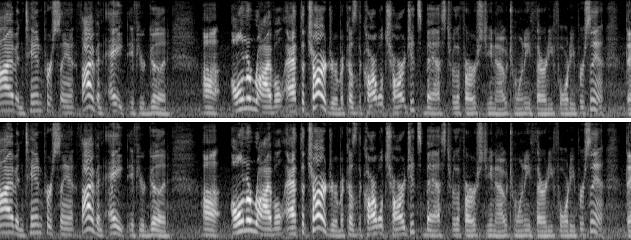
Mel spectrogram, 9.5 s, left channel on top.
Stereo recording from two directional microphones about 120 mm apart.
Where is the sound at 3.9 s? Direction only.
40° right (ahead or behind).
